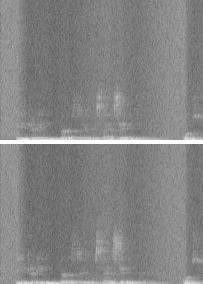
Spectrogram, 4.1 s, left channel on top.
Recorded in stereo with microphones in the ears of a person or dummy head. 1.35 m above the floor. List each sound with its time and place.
0.3 s a woman speaking: 5° right (ahead or behind), 6 m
